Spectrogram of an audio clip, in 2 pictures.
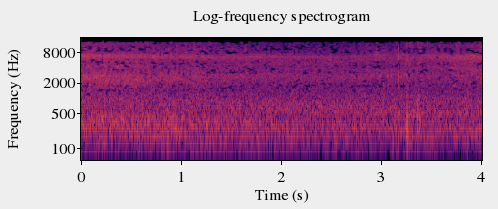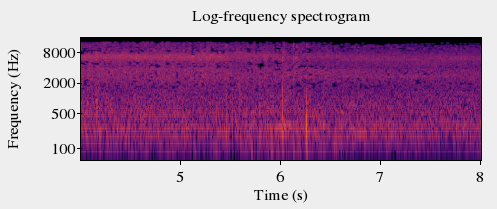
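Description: Steady rush of a fast-flowing river cascade, growing slightly fainter as it goes, with two light knocks about three and six seconds in.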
